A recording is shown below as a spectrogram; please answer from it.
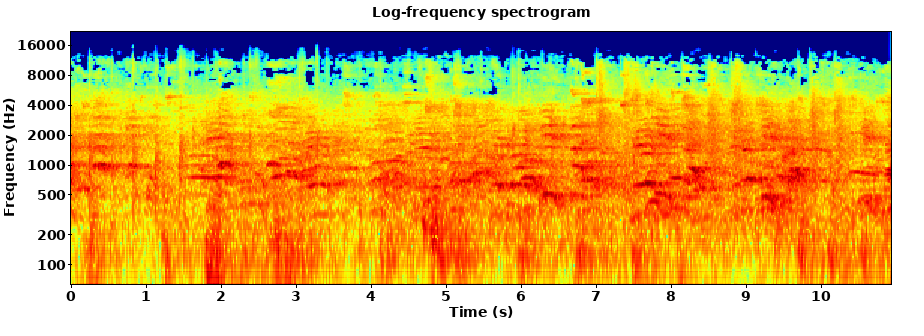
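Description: Basketball dribbled on a hardwood gym floor, with players' voices calling out across the court, all echoing in a large gym.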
